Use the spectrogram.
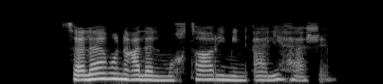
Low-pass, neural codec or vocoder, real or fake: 7.2 kHz; none; real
